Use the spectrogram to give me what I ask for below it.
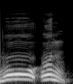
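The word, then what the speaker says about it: moan: 하늘나라 슬퍼하다 애도하다 자 요것은 모운이에요 오후 발음 모운 그래서 신음하다 불평하다 합니다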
